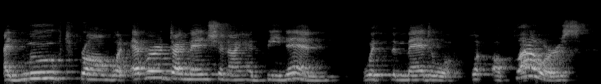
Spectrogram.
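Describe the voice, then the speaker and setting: A woman talking as an interview guest, telling spiritual experiences in an earnest, unhurried, conversational way. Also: a little high, a bit bright. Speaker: interview guest, trance channeler and healer. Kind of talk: conversational first-person spiritual storytelling. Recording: muffled, roomy, echoing audio.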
